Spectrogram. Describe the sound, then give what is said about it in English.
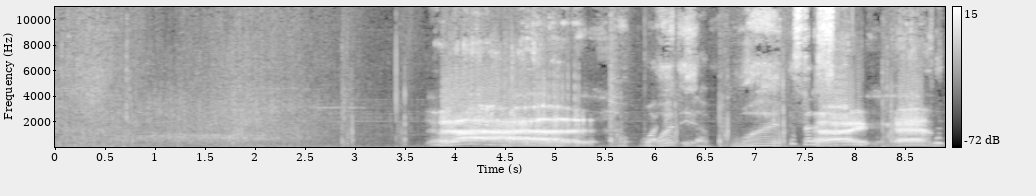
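Deep, guttural super mutant grunts and growls, loud and harmonic, in a series of rough bursts with short gaps, preceded by a few seconds of low rumbling noise. “That's a super mutant.”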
